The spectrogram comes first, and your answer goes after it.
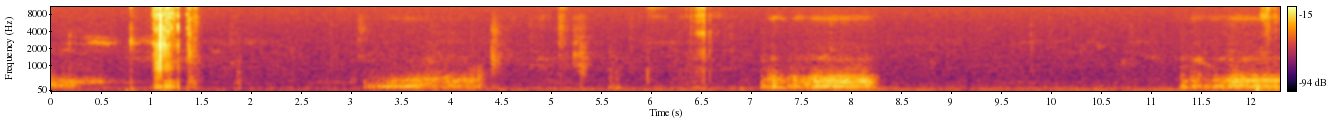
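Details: Pet cat snoring very loudly while asleep; rough, breathy rasping snores about a second long, repeating roughly every four seconds with quiet gaps between, plus a few faint clicks and a low steady hum.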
